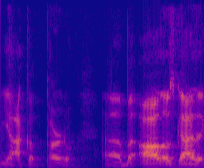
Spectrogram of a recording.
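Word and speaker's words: Jakob Pöltl: leave me alone I finally said it right yakup purle but all those guys are game time decision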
